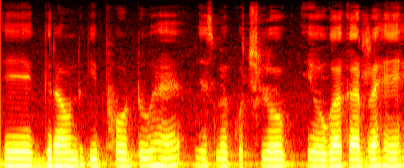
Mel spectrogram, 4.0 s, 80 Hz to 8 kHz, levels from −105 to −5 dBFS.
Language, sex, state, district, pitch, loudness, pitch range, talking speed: Hindi, male, Uttar Pradesh, Lalitpur, 125 Hz, -17 LUFS, 120-130 Hz, 190 wpm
